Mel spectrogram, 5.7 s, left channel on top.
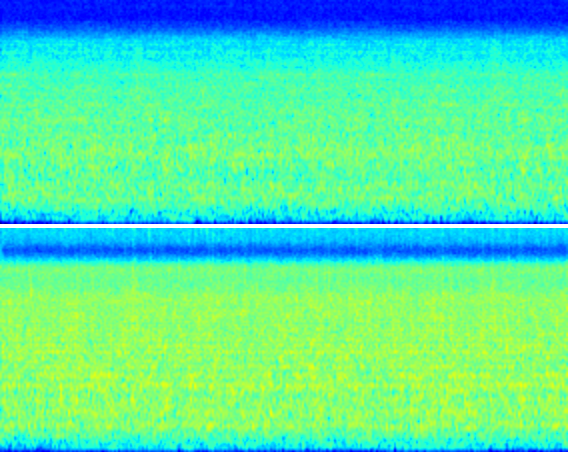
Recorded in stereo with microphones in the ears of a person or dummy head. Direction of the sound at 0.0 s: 85° right.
